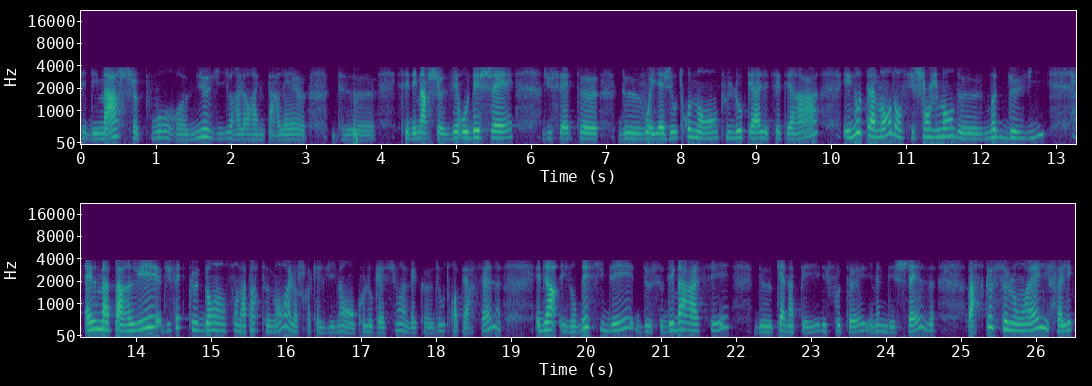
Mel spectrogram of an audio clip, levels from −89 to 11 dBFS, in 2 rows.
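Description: The whole clip of speech carries the GSM full-rate codec sound, a buzzy, gravelly roughness that fits the old 13 kbps full-rate coder. The vocal tract gets rebuilt from a sparse pulse train, and the line band sits at roughly 250 Hz to 3.5 kHz, so the top end is gone.

Then there are two short bursts of GSM bit errors. The first runs from 3.64 to 3.69 s, right before "ses démarches zéro déchet". The second runs from 20.99 to 21.03 s, just after "ont décidé de se". Each is a brief squawk-and-gargle, and each points to a couple of frames whose filter, pitch or gain values arrived corrupted.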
